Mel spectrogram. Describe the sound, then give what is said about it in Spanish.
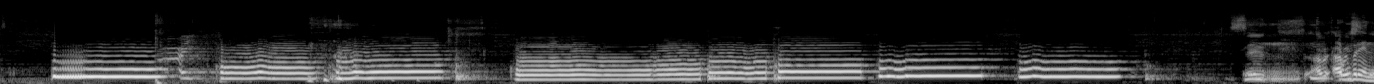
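A homemade small horn built from a water heater, called the 1977 California, plays a loud run of sustained brassy notes, each held a second or two with brief breaks, before a short burst of noise at the end. “Este, esto está hecho, como verás, a partir de un calefón.”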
